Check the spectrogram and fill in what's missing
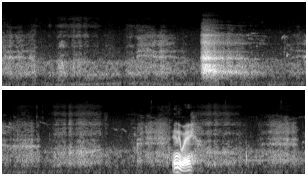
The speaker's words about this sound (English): heavy breathing, walking up a hill.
